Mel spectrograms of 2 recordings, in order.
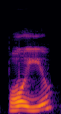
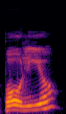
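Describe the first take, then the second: First: The middle consonant is a Y-like sound. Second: The middle consonant is a lateral, L-like sound. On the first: "lo puede pronunciar como una I también" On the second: "Un hablante yeísta con doble L te dirá"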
